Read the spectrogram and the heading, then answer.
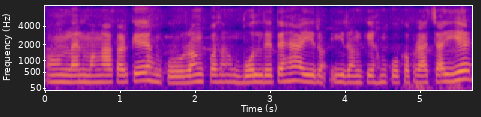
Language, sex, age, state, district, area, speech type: Hindi, female, 45-60, Bihar, Madhepura, rural, spontaneous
